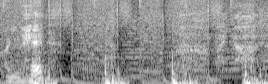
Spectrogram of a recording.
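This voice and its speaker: A man's voice: slow pace, close to an everyday voice. An actor playing an earnest, protective young man in a cinematic action audio drama, emotional and urgent. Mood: urgent, frightened. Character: earnest, protective young man fighting beside his injured lover. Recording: dramatic music behind the voice.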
